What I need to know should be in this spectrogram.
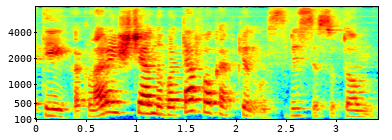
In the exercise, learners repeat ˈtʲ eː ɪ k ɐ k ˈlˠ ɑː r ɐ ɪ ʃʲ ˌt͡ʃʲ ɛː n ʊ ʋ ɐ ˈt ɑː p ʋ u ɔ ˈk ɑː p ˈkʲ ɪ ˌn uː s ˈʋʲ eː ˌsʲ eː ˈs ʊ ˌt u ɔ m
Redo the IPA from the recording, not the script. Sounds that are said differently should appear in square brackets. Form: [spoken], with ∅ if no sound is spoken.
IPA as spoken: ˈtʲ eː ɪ k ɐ k ˈlˠ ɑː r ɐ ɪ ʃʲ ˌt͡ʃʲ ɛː n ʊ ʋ ɐ ˈt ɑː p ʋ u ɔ ˈk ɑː p ˈkʲ ɪ ˌn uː s ˈʋʲ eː ˌsʲ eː ˈs ʊ ˌt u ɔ m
